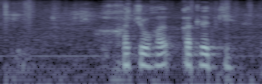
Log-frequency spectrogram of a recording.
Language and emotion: Russian, neutral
